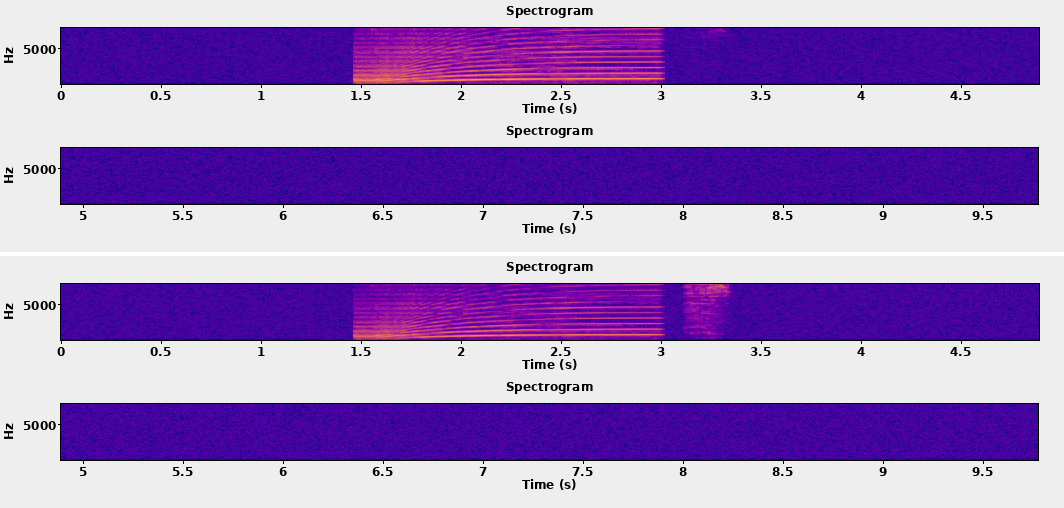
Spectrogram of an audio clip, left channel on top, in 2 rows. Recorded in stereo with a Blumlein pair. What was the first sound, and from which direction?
A siren, 20° left.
